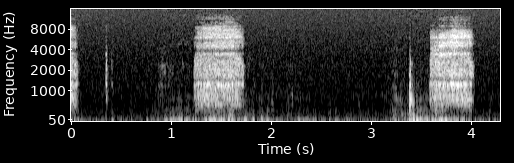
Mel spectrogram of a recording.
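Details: Barn owl at the nest in Cabañeros National Park, Spain, as the female handles a stored mouse near her chicks. Two drawn-out, snoring hisses about two seconds apart, over faint scratching and movement.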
